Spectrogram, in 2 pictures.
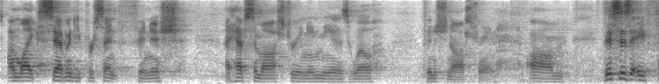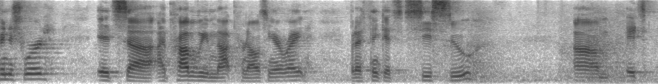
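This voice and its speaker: A male bodybuilder vlogging to his viewers in casual chat, rambling and hesitant, with lots of fillers and restarts. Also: medium pitch.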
